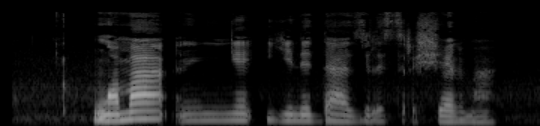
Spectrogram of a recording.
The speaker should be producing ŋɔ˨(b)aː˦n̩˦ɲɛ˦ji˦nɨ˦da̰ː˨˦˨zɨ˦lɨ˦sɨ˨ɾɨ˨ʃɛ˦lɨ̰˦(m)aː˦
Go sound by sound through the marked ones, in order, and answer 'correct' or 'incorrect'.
incorrect: m, correct

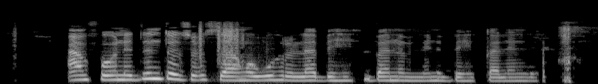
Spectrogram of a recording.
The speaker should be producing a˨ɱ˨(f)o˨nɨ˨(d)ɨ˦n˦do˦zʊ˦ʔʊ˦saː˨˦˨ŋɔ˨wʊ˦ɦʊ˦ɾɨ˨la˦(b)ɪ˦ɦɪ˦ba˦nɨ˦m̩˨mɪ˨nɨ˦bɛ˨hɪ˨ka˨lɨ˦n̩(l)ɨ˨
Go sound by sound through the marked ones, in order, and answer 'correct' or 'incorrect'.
correct, correct, correct, correct

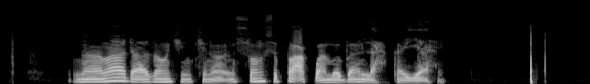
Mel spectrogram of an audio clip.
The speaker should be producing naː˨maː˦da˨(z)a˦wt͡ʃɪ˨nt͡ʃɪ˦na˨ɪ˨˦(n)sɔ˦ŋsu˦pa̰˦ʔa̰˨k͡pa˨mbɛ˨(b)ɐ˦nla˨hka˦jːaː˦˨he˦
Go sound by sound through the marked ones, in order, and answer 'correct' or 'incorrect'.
correct, correct, correct

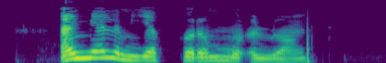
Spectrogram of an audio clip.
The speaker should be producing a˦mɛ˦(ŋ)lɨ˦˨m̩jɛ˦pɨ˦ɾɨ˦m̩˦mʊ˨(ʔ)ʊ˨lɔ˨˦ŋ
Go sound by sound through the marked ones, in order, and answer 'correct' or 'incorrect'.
incorrect: none, correct

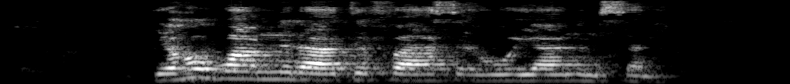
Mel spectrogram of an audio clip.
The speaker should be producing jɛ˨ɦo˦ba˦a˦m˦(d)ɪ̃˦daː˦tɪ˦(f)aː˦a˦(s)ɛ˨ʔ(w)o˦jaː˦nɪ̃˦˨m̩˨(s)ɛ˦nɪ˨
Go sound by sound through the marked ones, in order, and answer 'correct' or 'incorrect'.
incorrect: n, correct, correct, correct, correct

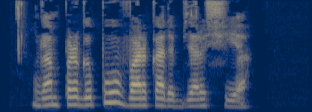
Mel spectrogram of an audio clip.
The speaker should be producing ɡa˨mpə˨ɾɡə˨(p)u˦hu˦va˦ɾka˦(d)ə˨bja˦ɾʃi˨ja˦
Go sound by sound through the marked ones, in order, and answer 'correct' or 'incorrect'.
correct, correct

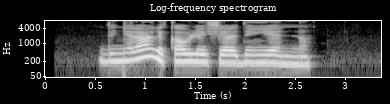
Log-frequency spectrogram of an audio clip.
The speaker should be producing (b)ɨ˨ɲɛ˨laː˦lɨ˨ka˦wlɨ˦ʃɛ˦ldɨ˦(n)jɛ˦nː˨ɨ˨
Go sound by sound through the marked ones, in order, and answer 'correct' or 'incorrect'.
incorrect: d, correct

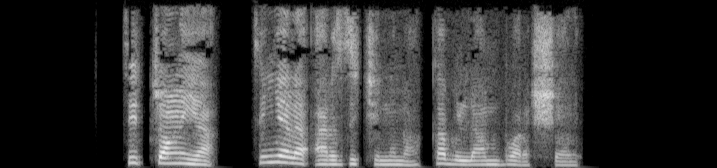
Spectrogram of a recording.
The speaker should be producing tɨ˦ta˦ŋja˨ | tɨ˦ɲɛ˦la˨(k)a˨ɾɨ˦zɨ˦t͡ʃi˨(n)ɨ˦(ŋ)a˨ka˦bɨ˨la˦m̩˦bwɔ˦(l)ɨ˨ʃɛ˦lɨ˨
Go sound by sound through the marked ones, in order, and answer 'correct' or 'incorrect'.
incorrect: ʔ, correct, incorrect: m, incorrect: ɾ

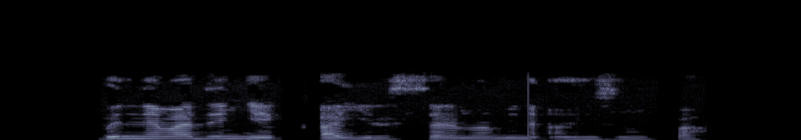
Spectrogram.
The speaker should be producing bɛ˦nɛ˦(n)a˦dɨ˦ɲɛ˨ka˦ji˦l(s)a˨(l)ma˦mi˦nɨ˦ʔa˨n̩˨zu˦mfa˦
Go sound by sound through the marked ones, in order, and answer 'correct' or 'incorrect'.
incorrect: m, correct, correct

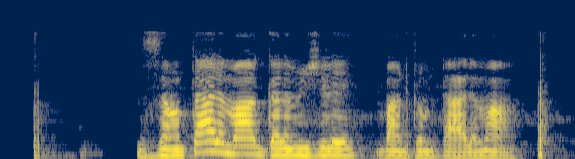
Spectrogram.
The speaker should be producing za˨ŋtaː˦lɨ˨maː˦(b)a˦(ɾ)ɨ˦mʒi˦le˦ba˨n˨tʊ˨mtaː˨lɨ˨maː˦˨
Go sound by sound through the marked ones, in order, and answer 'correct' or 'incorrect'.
incorrect: ɡ, incorrect: l

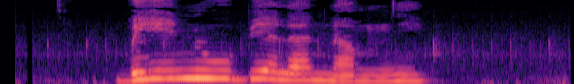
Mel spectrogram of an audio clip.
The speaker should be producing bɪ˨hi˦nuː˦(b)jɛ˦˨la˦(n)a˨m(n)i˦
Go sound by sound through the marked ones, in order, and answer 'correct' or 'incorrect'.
correct, correct, correct

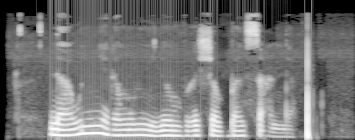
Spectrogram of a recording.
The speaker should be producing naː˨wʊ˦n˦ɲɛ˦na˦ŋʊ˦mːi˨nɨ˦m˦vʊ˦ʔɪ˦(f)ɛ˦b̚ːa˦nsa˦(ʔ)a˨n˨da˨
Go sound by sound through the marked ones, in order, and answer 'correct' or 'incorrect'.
incorrect: ʃ, correct

